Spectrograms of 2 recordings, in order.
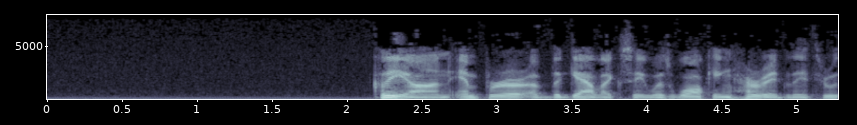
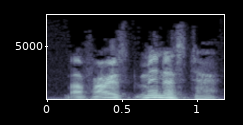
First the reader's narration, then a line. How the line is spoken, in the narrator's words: he said in an almost strangled voice, not at all like the carefully cultivated tones he had painstakingly assumed along with the throne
